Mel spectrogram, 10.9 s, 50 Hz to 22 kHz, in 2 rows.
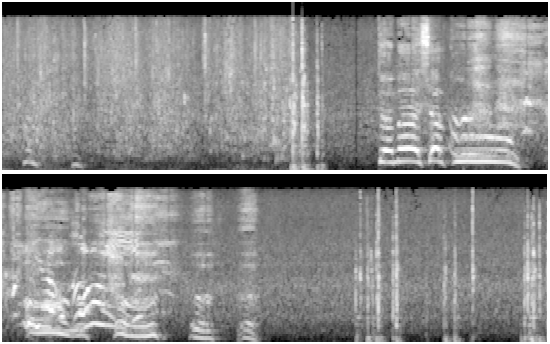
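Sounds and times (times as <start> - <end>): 
oars rowing a boat with churning splashes: 0.0 - 8.0
strong river current rushing: 0.0 - 10.9
speech: 0.2 - 1.0, 3.8 - 8.1
brief indistinct voice fragments: 4.4 - 8.1.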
